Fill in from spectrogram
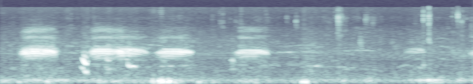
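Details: Male grey francolin, known locally as teetar, from India and Pakistan, calling to claim territory and attract mates: a run of five loud, harsh, nasal notes, each about a third of a second long, over a noisy background with faint chirps.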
